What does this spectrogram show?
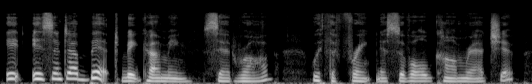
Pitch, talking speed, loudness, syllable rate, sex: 175 Hz, 145 wpm, -19 LUFS, 4.2 syllables/s, female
